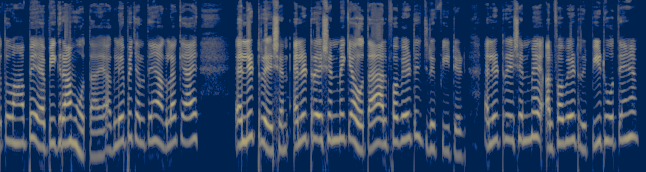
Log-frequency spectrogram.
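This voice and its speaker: An Indian woman teaching an exam-prep lesson, explaining in Hindi and reading English examples out slowly. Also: high-pitched, dry recording, clean studio sound.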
